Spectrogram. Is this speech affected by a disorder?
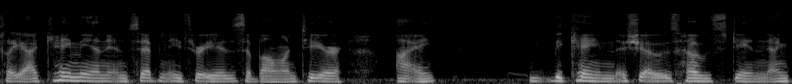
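Yes: spasmodic dysphonia; diagnosed Johns Hopkins after six years, basal ganglia, cords clamp uncontrollably, botulinum toxin cord injection; voice breaks, speaks very slowly, one injection took voice completely two weeks, only whisper.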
